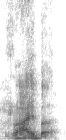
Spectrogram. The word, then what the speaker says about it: Reibe: don't know if Eric Reeby is quite ready to be a contributor in year one. So how much does UConn need from Reed? We're going to have to work on your German pronunciation. Reibe.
